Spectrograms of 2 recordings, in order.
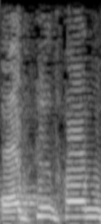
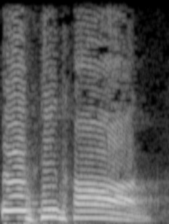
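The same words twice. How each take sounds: First: The first vowel is an open 'aw' sound. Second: The first vowel is a closed 'o' sound. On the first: The speaker calls it wrong. "অভিধান বলা যাবে না" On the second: The speaker calls it right. "আমাদের বলতে হবে অভিধান"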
